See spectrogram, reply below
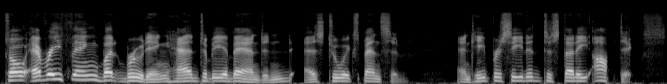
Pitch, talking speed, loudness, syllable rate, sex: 150 Hz, 155 wpm, -19 LUFS, 5.1 syllables/s, male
